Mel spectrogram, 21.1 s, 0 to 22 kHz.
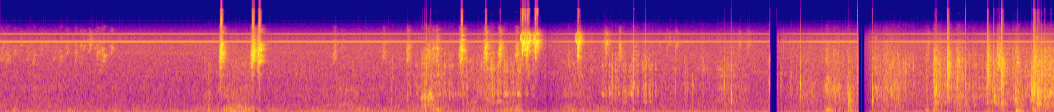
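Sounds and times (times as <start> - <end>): small bird chirping: 0.0 - 2.4, 4.4 - 5.4, 7.6 - 12.6.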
